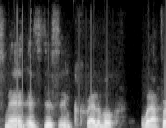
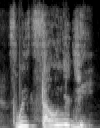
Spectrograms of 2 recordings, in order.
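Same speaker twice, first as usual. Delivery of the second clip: Southern man's accent, pitched very high. Showing how to say the chat member's name: southern man accent. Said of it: "You gotta say it like a Southern man".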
